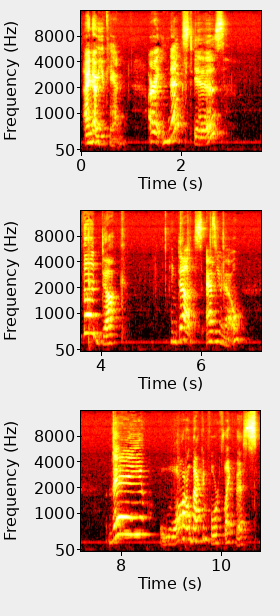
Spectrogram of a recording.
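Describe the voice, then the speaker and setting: A woman teaching a children's lesson, playful and animated, acting out animal sounds. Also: sits high, slow pace, long pauses, a little hiss or hum. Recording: roomy, from a distance.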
